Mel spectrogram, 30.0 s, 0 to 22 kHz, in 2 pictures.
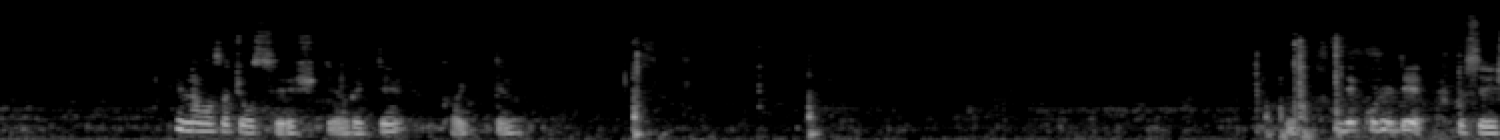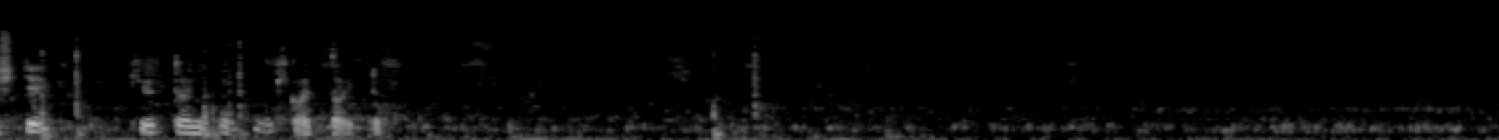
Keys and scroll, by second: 12.7 ctrl+z, 17.0 ctrl+z.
